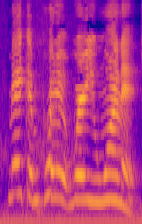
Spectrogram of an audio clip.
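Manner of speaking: rally the batter; team shout. A narrator's reading. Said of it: "shouted the rest of the team".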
